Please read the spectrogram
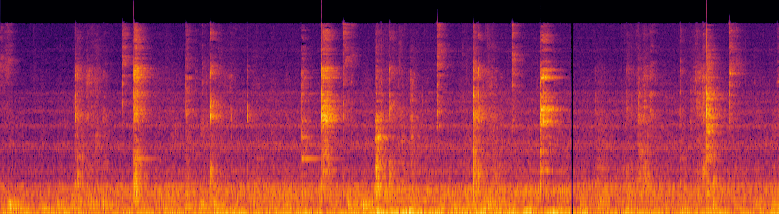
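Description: Metal fork and knife clinking and scraping against a glass baking dish while shredding boiled chicken thighs: irregular sharp taps, a couple of them ringing briefly. A steady low rumble runs underneath.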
